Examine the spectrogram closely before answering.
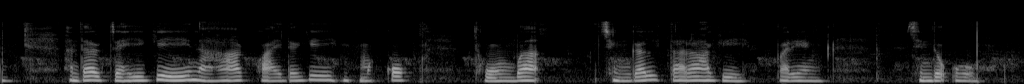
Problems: none marked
